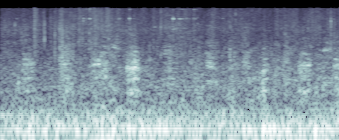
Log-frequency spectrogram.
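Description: A dog on an outdoor walk panting and giving soft whimpers and small yips, faint and close over a steady background hiss, no clear talking.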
